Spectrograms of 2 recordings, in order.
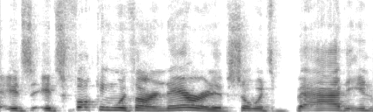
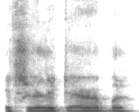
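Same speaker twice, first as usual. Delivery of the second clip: Trump impression; 4 semitones lower, faster than usual. Trump repetition.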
